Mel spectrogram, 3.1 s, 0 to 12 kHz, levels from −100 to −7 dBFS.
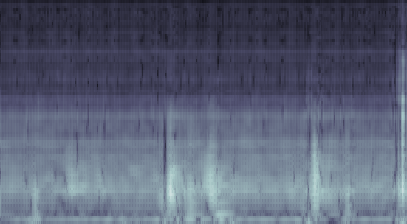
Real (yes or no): no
